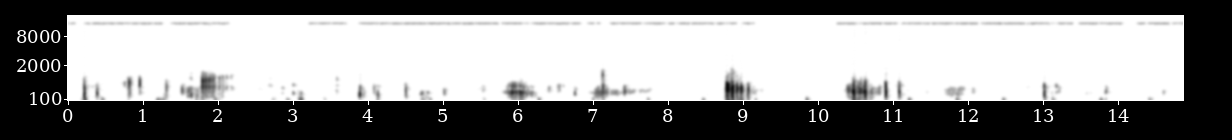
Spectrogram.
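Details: Hungry belly after skipping lunch: irregular gurgles, squeaks and bubbling rumbles in near silence; normal borborygmi from hunger.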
